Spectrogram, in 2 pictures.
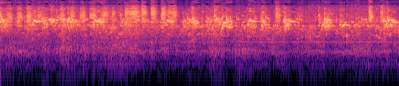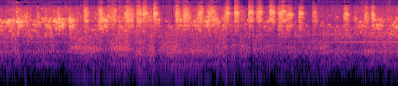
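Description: A small fountain bubbles and splashes steadily in a water bowl.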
